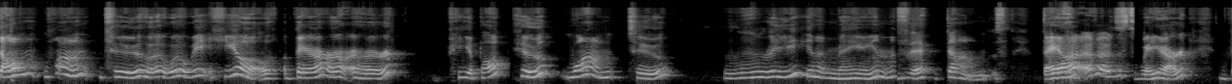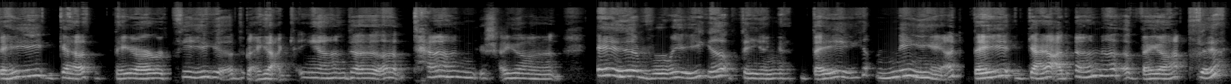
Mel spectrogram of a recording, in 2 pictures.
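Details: Vocal tremor in a woman; the description attributes it to over five decades of emotional abuse beginning at age five, which eventually manifested as a physical vocal tremor.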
